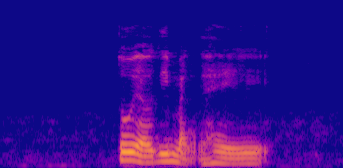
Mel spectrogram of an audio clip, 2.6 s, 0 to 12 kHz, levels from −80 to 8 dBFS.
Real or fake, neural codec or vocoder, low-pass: real; none; 7.2 kHz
